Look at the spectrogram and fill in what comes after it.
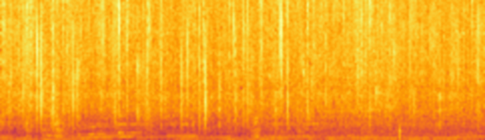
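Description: Mutton seekh kababs sizzling in a little oil on a tawa, a dense run of small crackles as they shallow-fry. Background music plays underneath.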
